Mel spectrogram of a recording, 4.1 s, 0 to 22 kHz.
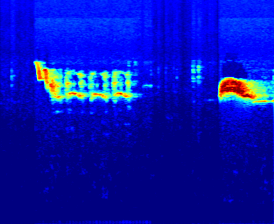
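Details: Rambunctious mountain chickadee nestlings at Truckee, moments before fledging in late June 2020. A high note slides down into a wavering, rapidly pulsed buzzy trill lasting about a second and a half, and after a pause a single strong, even high buzz follows.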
